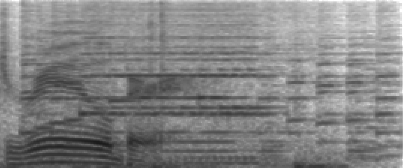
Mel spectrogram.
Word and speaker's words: Drillbur: Alright, Drillbur. Rhymes with Wilbur.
